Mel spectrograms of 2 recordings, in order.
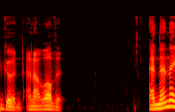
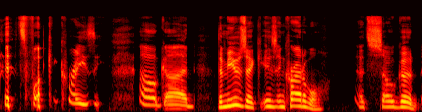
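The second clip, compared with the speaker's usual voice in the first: much higher, squealing with delight; giddy squeal; 10 semitones higher than usual. Real, not acted. Telling viewers the music is crazy, in a high giddy squeal. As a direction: gush like a fan who can't contain it. Raving about the score, squealing.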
